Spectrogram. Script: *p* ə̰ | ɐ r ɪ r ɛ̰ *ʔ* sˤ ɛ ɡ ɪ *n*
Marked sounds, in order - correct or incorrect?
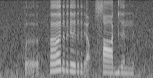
correct, correct, correct

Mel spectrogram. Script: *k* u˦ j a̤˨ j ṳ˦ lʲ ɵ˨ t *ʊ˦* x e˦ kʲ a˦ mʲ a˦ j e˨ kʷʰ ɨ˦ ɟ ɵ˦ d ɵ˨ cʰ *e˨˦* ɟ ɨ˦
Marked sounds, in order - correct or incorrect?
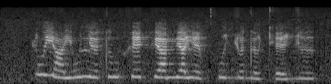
incorrect: c, incorrect: u˦, correct

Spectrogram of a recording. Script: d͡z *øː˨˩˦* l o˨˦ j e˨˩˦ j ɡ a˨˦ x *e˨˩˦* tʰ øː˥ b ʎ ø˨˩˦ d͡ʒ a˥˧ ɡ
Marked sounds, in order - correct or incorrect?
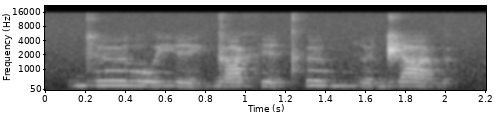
incorrect: øː˥, correct

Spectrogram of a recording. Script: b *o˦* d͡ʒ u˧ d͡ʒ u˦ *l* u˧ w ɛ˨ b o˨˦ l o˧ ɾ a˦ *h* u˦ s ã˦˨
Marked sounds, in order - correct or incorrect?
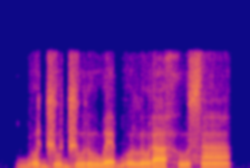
incorrect: o˧, incorrect: ɾ, correct

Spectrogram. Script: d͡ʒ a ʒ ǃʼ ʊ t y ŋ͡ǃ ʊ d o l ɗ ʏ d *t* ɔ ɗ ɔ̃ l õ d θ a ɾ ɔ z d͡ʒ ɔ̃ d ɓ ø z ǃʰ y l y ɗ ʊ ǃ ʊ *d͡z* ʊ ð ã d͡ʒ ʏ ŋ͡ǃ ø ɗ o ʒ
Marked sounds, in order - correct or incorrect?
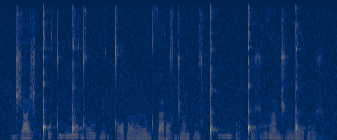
correct, incorrect: ʒ

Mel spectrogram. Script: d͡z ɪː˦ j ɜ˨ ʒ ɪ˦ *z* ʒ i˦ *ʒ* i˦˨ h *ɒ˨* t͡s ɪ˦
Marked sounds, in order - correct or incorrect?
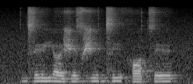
correct, incorrect: d͡z, correct

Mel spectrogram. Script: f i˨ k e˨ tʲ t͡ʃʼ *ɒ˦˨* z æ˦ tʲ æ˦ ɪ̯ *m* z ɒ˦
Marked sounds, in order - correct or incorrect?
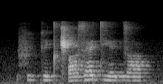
incorrect: ɒ˨, incorrect: n

